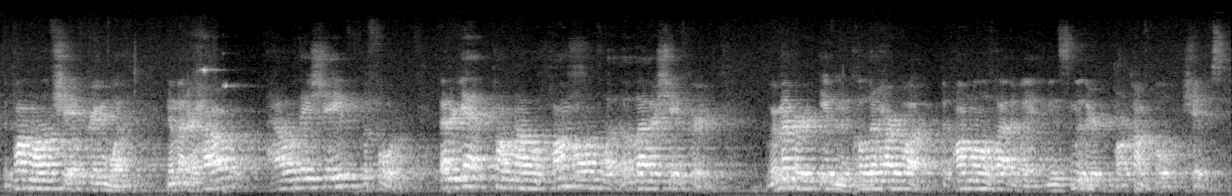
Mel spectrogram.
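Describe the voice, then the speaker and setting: A man's voice: a little high, normal speed. A man delivering a scripted old-time radio commercial as an announcer. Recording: echoey hall from far off, faint hiss.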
